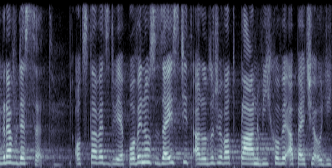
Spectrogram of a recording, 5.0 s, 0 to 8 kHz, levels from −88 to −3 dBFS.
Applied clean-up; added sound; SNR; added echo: none; none; none; none.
